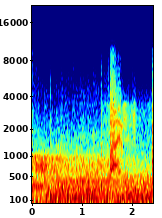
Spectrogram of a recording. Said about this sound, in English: This time, the verdicts will be launched from three F-18 jet fighters, just as they would on a real battlefield. There they are. There they are.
